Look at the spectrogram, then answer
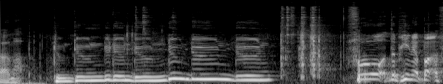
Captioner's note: humming "Harry Potter" theme tune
